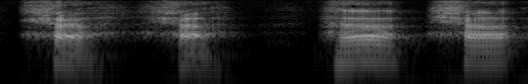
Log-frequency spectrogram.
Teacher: ছোট হা যেটা একটা গলার একেবারে সিনার উপর তো নিয়ে হা হা, আর বড় হা যেটা মিডল অফ দ্য থ্রোট গলার মধ্যখান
